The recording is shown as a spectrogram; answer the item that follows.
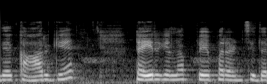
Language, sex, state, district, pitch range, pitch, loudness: Kannada, female, Karnataka, Bangalore, 210-225 Hz, 215 Hz, -16 LUFS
